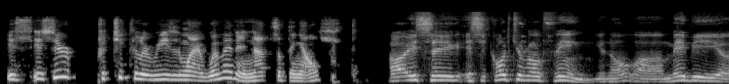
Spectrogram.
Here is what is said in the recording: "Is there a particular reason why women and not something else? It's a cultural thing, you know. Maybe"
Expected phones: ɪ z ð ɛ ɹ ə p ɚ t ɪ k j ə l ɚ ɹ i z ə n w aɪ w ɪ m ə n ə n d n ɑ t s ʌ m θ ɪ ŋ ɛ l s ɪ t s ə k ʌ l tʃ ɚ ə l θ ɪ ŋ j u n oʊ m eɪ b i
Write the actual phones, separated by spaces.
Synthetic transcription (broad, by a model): ɪ z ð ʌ ɹ ə p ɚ t ɪ k j l ɚ ɹ i z ə n w aɪ w ɪ m ə n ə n n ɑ t s ʌ m θ ɪ ŋ ɛ l s ɪ t s ə k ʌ l tʃ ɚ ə l θ ɪ ŋ j u n oʊ m eɪ b i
